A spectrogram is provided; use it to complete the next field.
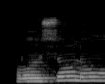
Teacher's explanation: را کو موٹا ادا کریں گے، سین کی سیٹی باریک ہوگی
